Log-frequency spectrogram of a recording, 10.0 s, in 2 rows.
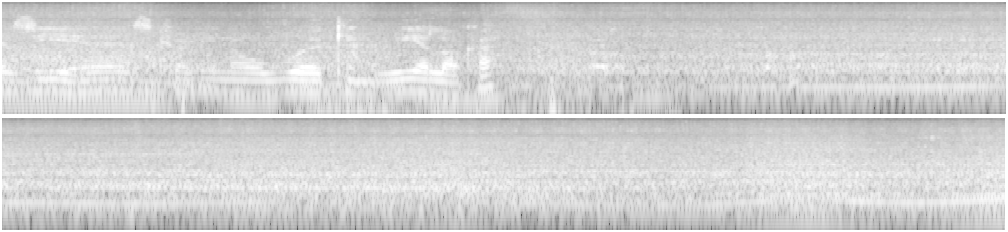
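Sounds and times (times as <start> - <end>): off-road vehicle engine running: 0.0 - 10.0.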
